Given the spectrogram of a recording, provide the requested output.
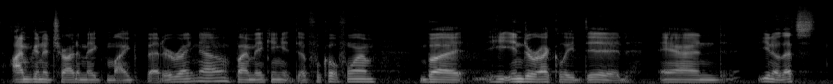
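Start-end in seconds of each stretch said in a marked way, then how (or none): none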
